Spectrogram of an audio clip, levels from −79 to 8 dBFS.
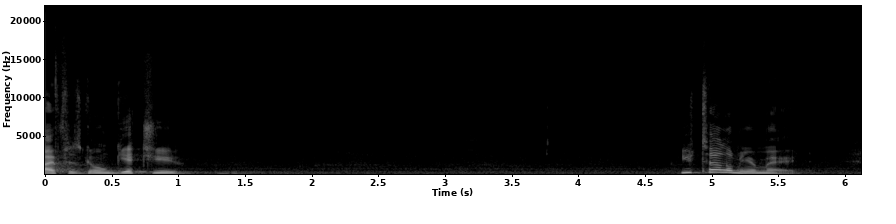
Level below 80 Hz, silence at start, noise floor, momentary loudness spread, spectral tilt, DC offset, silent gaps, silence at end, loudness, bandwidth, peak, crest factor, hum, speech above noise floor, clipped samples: -70 dBFS; 0 s; -64 dBFS; 25 LU; -6 dB/octave; under 0.1%; none; 0.45 s; -35 LUFS; 16.5 kHz; -14 dBFS; 24 dB; none; 31 dB; under 0.1%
